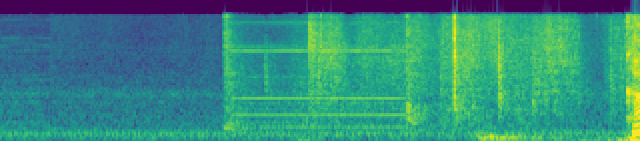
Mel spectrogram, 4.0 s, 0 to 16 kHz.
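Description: Océ PlotWave 300 wide-format scanner's feed motor running with a steady whine for about a second, followed by two or three sharp clicks, as it drives a scanned original out at the front.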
